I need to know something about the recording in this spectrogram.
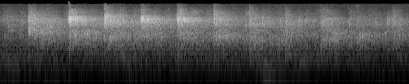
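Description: A church audience breaks into applause to welcome a pastor, a dense steady wash of many hands clapping with a faint recurring pulse, sustained at moderate loudness for a few seconds with no talking.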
